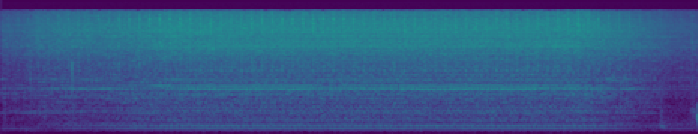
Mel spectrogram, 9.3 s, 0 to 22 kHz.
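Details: M52 six-cylinder at idle with an abnormal noise: even running with a steady whine and a faint regular tick about four per second on top; source unclear.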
